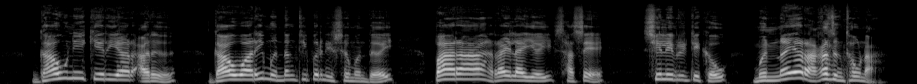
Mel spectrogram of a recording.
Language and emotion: Bodo, angry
